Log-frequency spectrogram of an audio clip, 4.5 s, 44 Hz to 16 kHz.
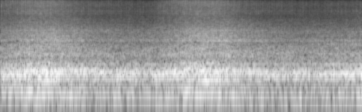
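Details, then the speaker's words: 2010 Toyota Vellfire, 2AZ-FE 2.4 L, after replacing a failed balancer shaft, heard from start-up: even, settled idle with a smooth hum and no harsh rattle or rough knocking; normal idle restored. "Guys Jadi sekarang udah nggak ada suara kasar ya di bagian mesin ini suara mesinnya udah normal kembali setelah penggantian balancer Sharp"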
